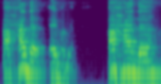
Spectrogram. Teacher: তাহলে সাকিন দিয়ে পড়তে হবে, আর দালে সাকিন থাকলে কলকলা হয়ে যায়, এখানে আমরা কলকলা করে পড়বো।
